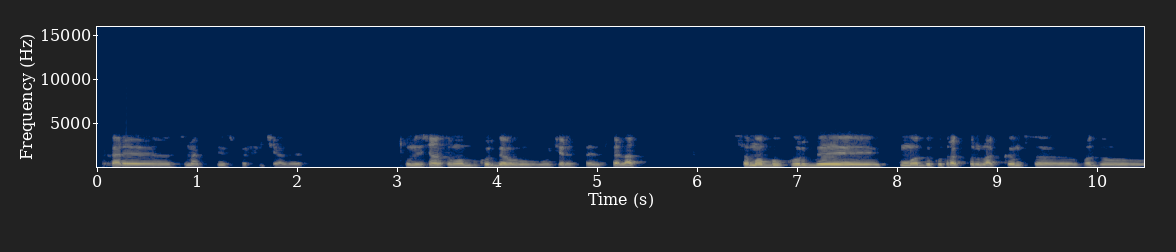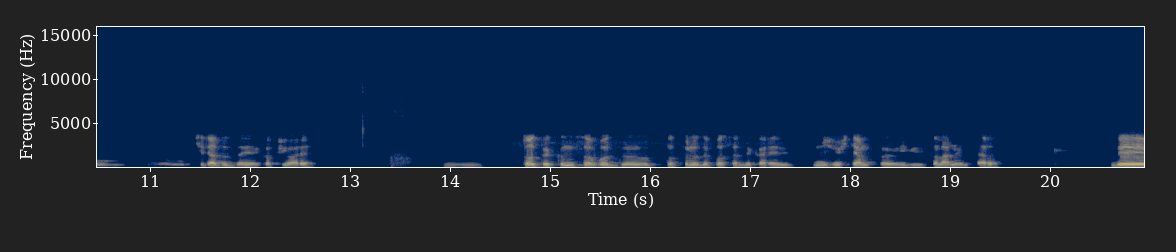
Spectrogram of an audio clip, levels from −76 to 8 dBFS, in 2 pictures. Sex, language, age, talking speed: male, Romanian, 20-39, 145 wpm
